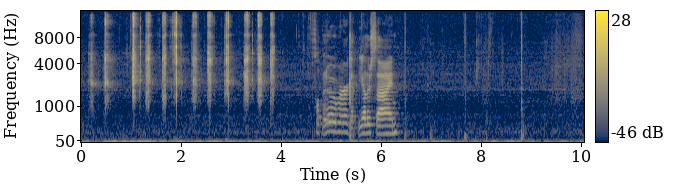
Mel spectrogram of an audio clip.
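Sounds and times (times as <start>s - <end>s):
pepper mill grinding black pepper onto a burger patty: 0.2s - 3.9s
speech: 4.7s - 6.5s.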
